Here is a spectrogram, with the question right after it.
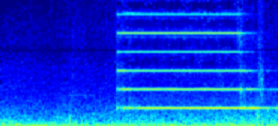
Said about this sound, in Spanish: No es eso, tiene una bala en el cuerpo. ¿Adentro del cuerpo? Sí. Si suena el detector...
